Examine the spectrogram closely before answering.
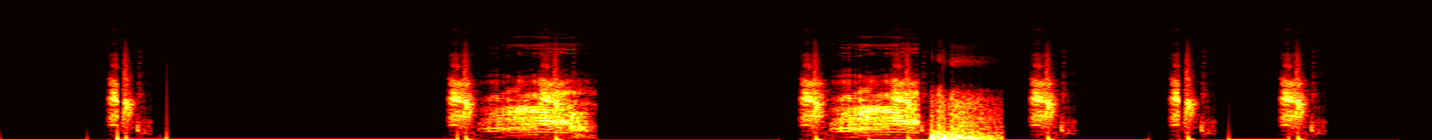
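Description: A sword swishes and clashes in a game.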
